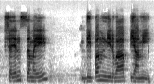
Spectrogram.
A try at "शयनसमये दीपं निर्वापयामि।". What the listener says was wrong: बहु शोभनम्। ज्ञान विकासः आदर्शः द्वौरपि सम्यक् पठतः।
